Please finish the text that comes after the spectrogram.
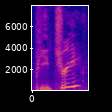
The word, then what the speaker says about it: Petrie: Men it's directed by Donald Petrie who or Petri however you want to pronounce it either one sounds right to me who also did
